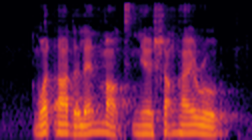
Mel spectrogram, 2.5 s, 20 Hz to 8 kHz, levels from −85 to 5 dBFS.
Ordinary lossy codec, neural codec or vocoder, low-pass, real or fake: none; none; 7.2 kHz; real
